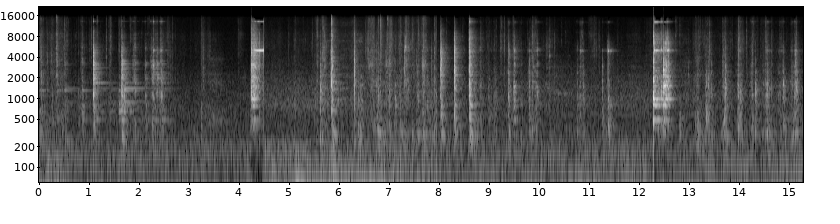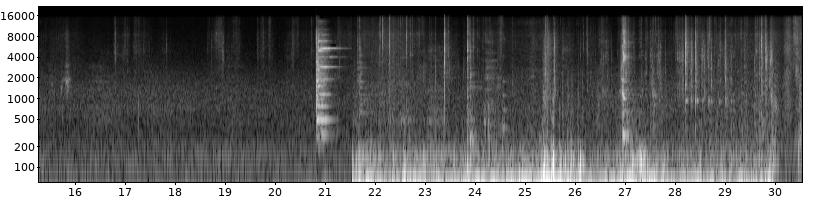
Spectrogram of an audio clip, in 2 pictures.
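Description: Metal tools clinking and clanking on the Jeep's front hub as the wheel bearing bolts are worked loose with a wrench and socket, with three louder single metal clangs. A loud steady low drone runs through the last third.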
